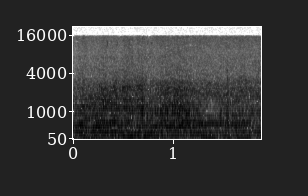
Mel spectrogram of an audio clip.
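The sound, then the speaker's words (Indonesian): Loud, steady engine noise of motorcycles revving on the street across from a rented boarding room, at night, a continuous throaty rumble with no talking. “that's it keributan motor yang katro banget orang-orangnya”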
